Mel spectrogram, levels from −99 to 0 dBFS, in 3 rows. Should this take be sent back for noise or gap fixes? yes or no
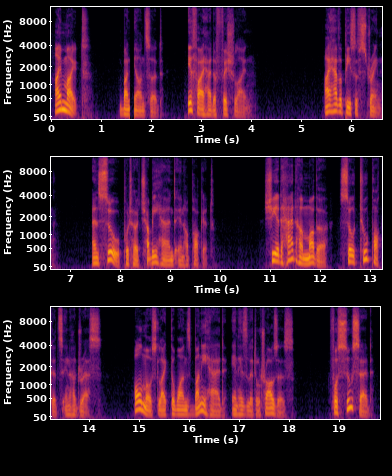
yes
